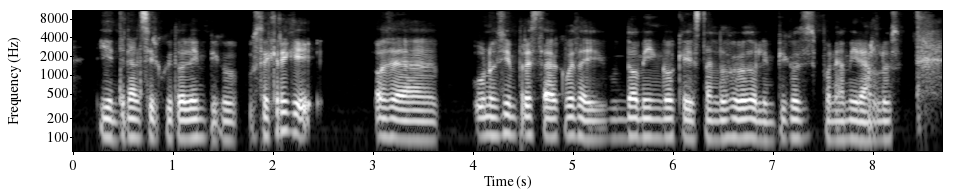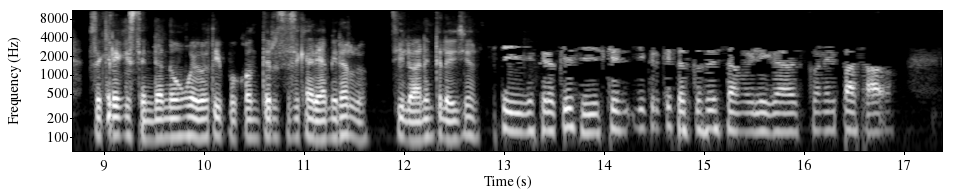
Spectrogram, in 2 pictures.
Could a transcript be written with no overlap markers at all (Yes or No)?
Yes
